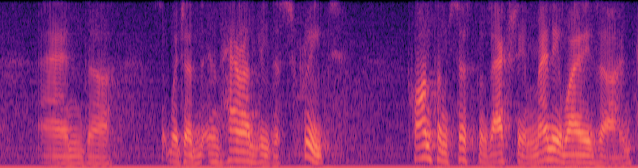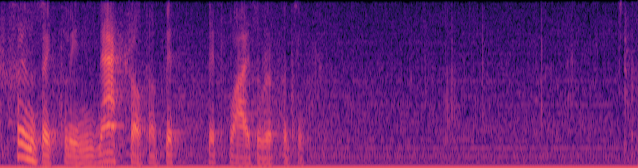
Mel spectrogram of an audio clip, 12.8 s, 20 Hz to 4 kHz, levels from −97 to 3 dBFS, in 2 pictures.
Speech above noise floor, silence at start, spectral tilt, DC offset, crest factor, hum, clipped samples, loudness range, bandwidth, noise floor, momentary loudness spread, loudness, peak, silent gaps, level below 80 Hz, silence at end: 22 dB; 0 s; -5.5 dB/octave; 2%; 22 dB; none; under 0.1%; 12 LU; 4 kHz; -51 dBFS; 25 LU; -30 LUFS; -10 dBFS; none; -52 dBFS; 0 s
